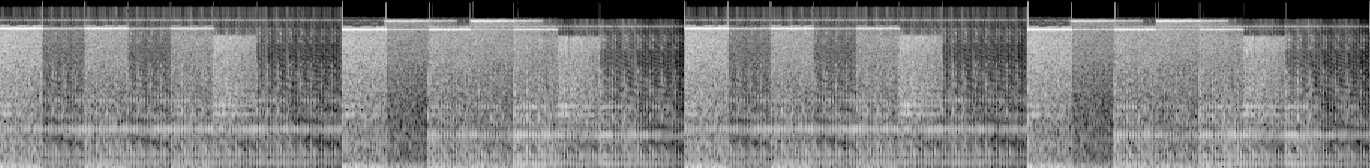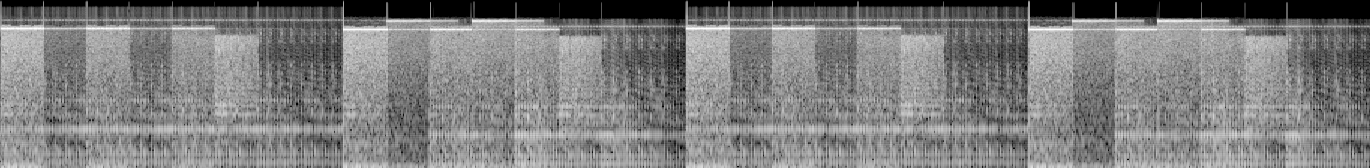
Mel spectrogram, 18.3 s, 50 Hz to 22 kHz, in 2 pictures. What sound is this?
Instrument samples > Percussion
This 105bpm Drum Loop is good for composing Industrial/Electronic/Ambient songs or using as soundtrack to a sci-fi/suspense/horror indie game or short film.
Weird, Loop, Alien, Soundtrack, Underground, Packs, Loopable, Dark, Samples, Drum, Ambient, Industrial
